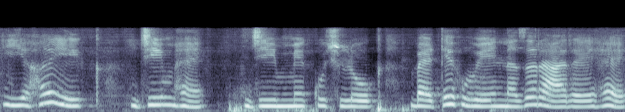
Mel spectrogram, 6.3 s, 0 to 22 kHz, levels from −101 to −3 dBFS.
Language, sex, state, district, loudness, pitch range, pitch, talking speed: Hindi, female, Maharashtra, Gondia, -16 LUFS, 215-250 Hz, 225 Hz, 135 wpm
